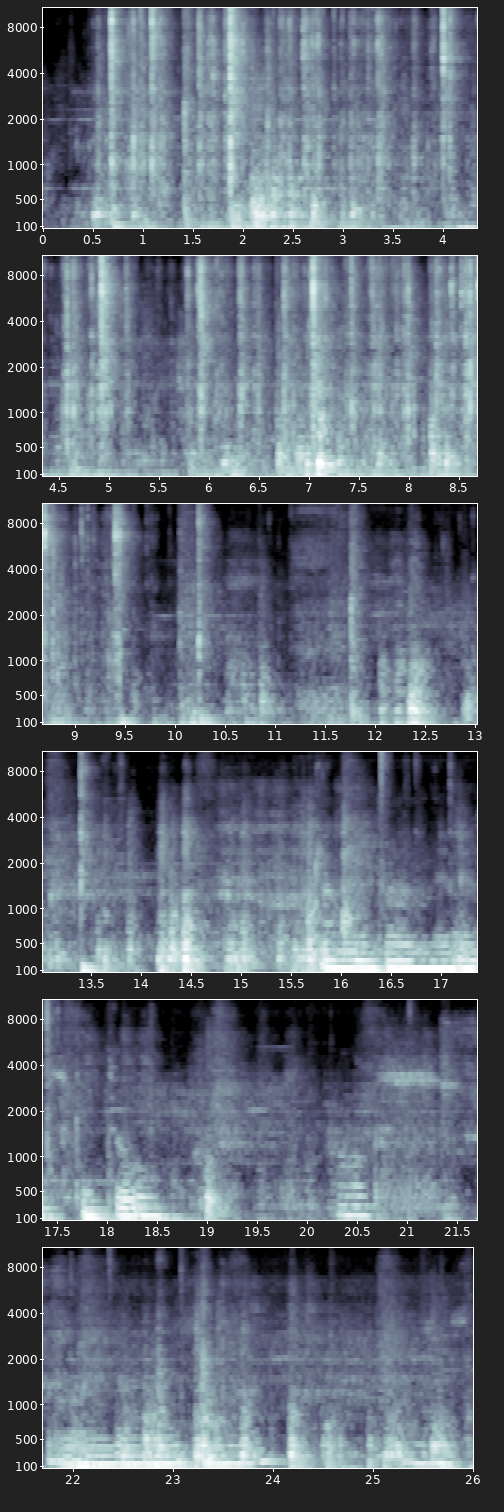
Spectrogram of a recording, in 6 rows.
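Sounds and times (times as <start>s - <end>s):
puzzle cube plastic clicks: 0.5s - 10.4s.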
